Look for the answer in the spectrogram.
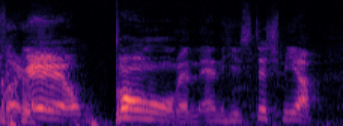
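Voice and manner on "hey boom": loud, pitched-up pro wrestler ring shout. Retelling how a doctor acted while stitching them up, WWE wrestler impression. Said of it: "pretending to be like a WWE wrestler".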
